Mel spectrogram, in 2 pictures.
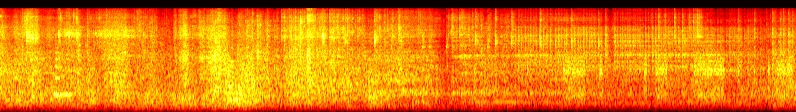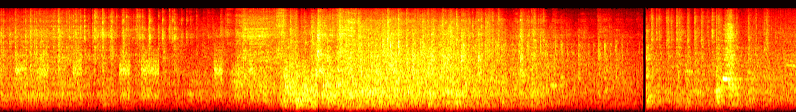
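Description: CN freight train's cars rolling past, with a run of clicks and clanks from the wheels and couplers. It gets louder for a few seconds about two-thirds of the way in.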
